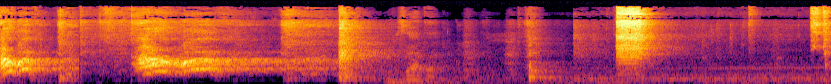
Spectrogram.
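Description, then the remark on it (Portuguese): A dog lets out several short, loud barks at irregular intervals, with a person talking in between and quieter whimpering or yipping in the gaps. “Mione, vem firme, mas o latido já parou”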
